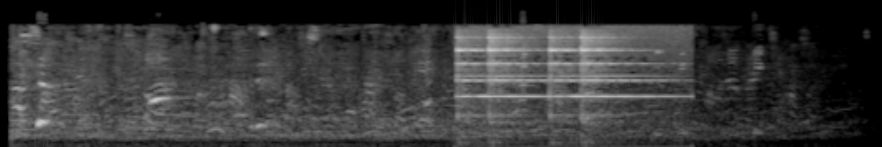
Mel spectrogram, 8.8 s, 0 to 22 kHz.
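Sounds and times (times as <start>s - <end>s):
children's bell ringing: 4.6s - 7.0s.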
